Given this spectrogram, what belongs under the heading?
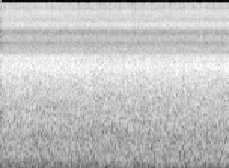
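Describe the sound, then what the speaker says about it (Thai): A waterfall cascade running with low flow gives off a steady, loud, close rush of splashing water, continuous and unvarying without any talk. "ตาดที่น้ำไหลแห้งสุด"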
